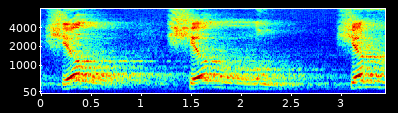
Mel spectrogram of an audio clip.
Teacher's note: syya berikutnya ditekan pada huruf ro yang bertasydid Syar Syar Syar huruf ro tetap ada takrir ada getaran di ujung lidah dan di sini rnya hukumnya tafkim ditebalkan bunyinya bukan seru tetapi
